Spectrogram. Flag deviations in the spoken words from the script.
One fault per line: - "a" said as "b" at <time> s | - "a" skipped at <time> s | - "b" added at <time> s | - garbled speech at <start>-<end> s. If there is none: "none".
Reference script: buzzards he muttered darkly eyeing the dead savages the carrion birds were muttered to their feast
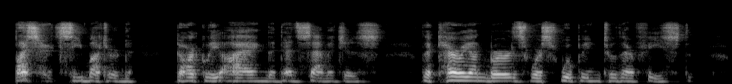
- "muttered" said as "swooping" at 5.4 s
